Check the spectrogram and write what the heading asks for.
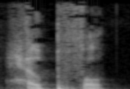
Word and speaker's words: helpful: D-E-A-D-L-Y. Eficazmente. Effectively. Carne y hueso. Flesh and blood. Servicial. Helpful. Be careful of pronouncing that P. Helpful. Helpful. Influyente. Influyente. Influential. Influential. Spelled I-N-F-L-U-E-N-T-I-A-L, but influential.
